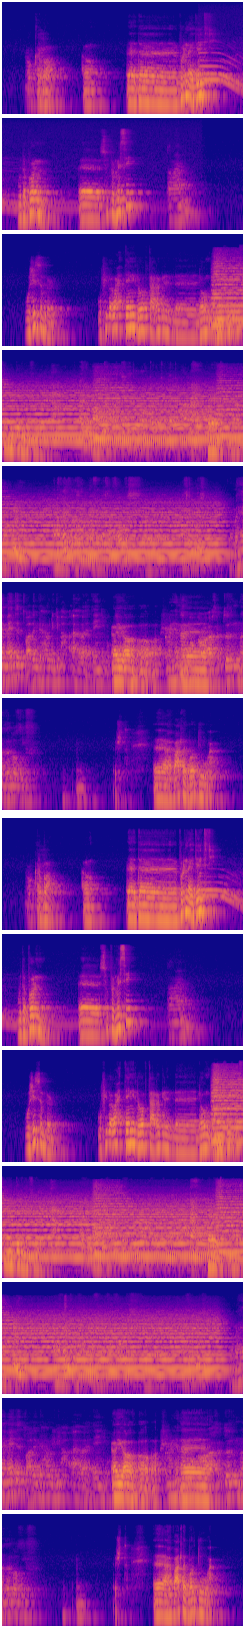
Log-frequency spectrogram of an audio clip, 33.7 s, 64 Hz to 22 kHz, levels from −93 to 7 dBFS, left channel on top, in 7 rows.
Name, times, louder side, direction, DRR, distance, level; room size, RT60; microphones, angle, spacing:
voice 1, 0.5-0.9 8.1-8.5 16.0-18.8 19.1-19.7 20.3-23.4 23.8-26.5 27.4-29.5, left 2 dB, 65° left, -3 dB, 4.2 m, -37 dB
voice 2, 2.5-4.2 5.1-5.7 6.3-7.4 10.1-10.7 11.6-15.3 18.6-18.8 19.0-19.4 26.3-28.3 30.4-30.6 31.2-31.3 31.6-33.1, right 2 dB, 35° right, 9 dB, 0.9 m, -28 dB
Guitar, 3.9-6.9, left 2 dB, 35° left, 0.8 m, -39 dB
sound 1, 13.8-23.9, right 2 dB, 60° right, 1.2 m, -28 dB
sound 2, 15.4-15.6 16.4-16.7 18.2-18.4 19.5-19.7 20.5-20.6, right 2 dB, 80° right, 1.7 m, -32 dB
11.0 x 8.1 x 5.9 m, 0.86 s
head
